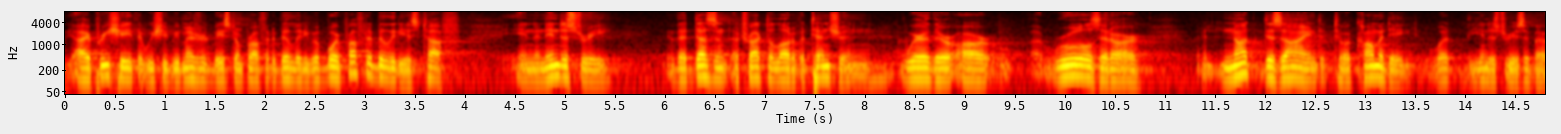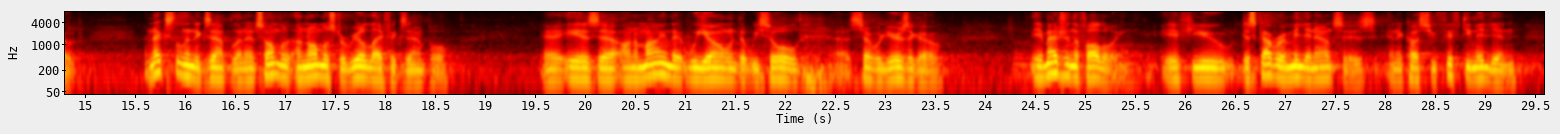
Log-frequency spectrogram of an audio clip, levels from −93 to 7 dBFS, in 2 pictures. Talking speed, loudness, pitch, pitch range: 160 wpm, -27 LUFS, 115 Hz, 105-125 Hz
